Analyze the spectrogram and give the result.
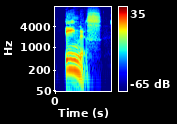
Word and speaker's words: Aenys: Number one, yes, that's how you pronounce it, Aenys. Another thing, he's the second Targaryen king. You get it? Number two. Aenys. – Mm-hmm. – Number two. It's great. George R. R. Martin, folks. What a genius. Aenys took a special interest in the construction of the Red Keep.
